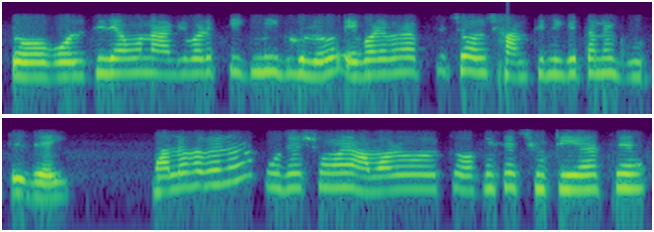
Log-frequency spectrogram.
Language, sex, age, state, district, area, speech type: Bengali, female, 18-30, West Bengal, Kolkata, urban, conversation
